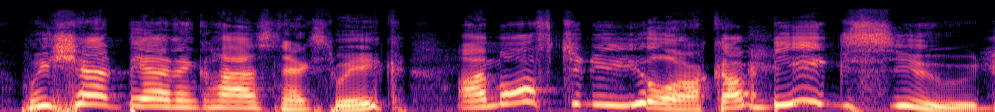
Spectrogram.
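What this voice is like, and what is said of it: Affected English accent. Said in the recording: “he had an affected English accent. He was like from Illinois”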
